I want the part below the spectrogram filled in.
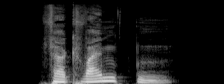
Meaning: inflection of verqualmt: 1. strong genitive masculine/neuter singular 2. weak/mixed genitive/dative all-gender singular 3. strong/weak/mixed accusative masculine singular 4. strong dative plural
- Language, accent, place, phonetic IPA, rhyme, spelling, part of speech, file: German, Germany, Berlin, [fɛɐ̯ˈkvalmtn̩], -almtn̩, verqualmten, adjective, De-verqualmten.ogg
